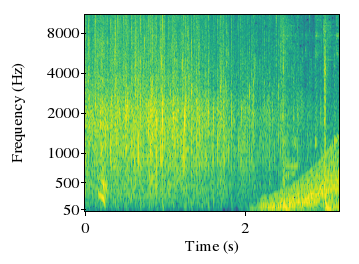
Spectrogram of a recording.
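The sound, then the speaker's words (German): An audience applauds a guest at the end of a conversation about a book, in a steady wash of dense clapping that holds strong throughout, while a low rising tone swells underneath toward the end. “Wir kriegen noch einen Applaus für Sie.”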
